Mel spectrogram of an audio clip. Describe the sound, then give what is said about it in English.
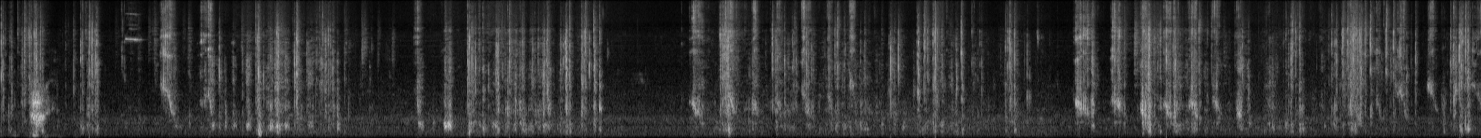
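Someone crunches on hot Cheetos, a long run of loud, crisp bites and chewing in irregular bursts, with a short pause partway through and no talking. “I really like hot Cheetos. They're good.”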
